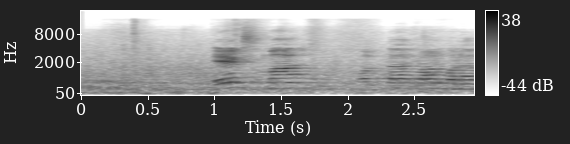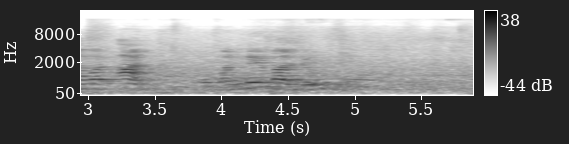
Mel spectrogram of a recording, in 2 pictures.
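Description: A man speaks loudly and clearly nearby.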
